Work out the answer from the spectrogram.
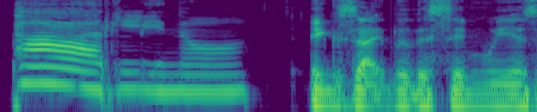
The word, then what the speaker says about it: parlino: the accent there because we don't want to emphasize the ending you know probably the Temptation is to say it wrongly padlino but it's actually the emphasis on the stem parlino exactly the same way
